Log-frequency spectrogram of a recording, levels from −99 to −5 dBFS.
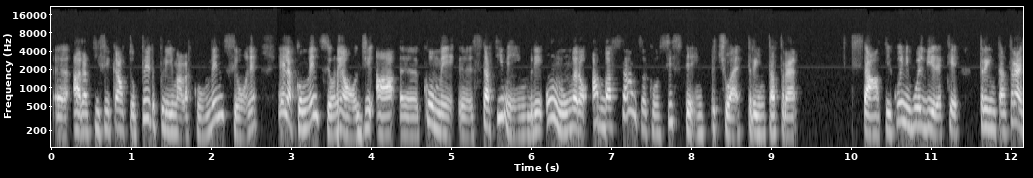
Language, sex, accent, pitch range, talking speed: Italian, female, native, 180-245 Hz, 140 wpm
